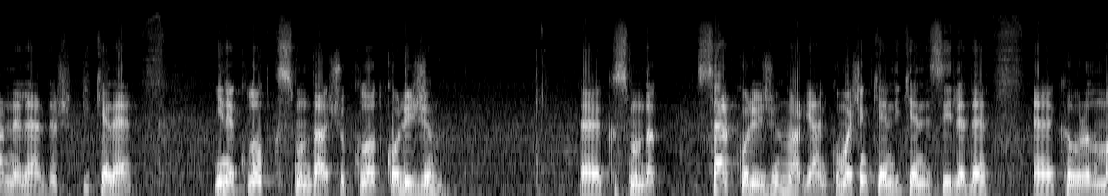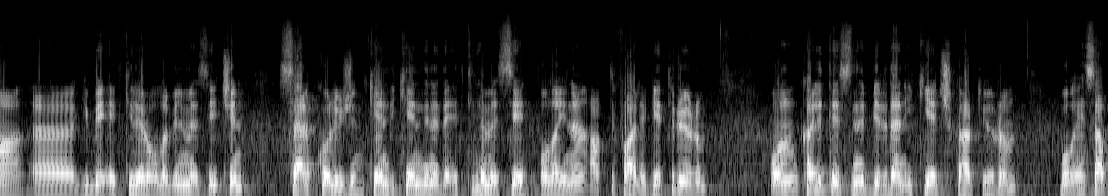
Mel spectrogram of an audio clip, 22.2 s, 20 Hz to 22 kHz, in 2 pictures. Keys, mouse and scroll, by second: 2.4-4.2 drag, 4.0-8.8 middle drag, 16.4-18.3 drag, 19.2-21.0 drag.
